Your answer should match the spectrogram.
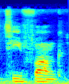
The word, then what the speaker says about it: T.Fvnk: f v as in victor NK t funk pronounced don't forget the dot don't yes right right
